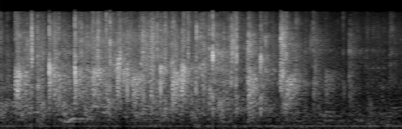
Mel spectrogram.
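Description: Audience clapping: a burst of applause that dies away after about three seconds, with a voice briefly heard through it.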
